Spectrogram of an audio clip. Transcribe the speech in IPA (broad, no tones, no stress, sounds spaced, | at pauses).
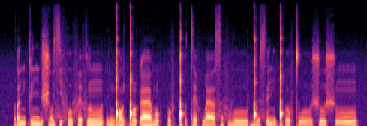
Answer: ɾ ʌ nʲ k ʏ nʲ e̤ ʃ ɔ̤ sʲ ʌ f u f e f l ũː ɗ e̤ ŋ͡ǃ ɔ ŋ͡ǃ ɔ̃ ɗ æː v ɔ̃ f p ʊ f ǃʼ ʊ t e f w æ ɐ̯ s æ̤ f v uː ɡ͡ǃ ʏ s ẽ nʲ ǃʼ ʊ f t w uː ʃ u ʃ ũː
